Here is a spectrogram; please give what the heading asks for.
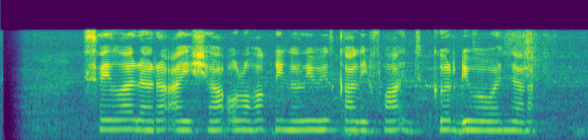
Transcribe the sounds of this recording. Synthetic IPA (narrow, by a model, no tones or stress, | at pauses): sailadaɾaʔːiʃaʔɔlɔɦak̚niŋɡaliwit̚kalifakɨrdiwawaɲt͡ʃaɾa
